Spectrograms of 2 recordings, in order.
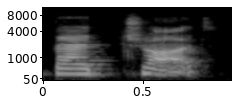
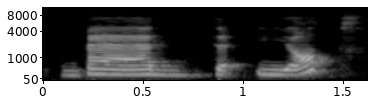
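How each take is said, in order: First: The d and y merge into a j sound. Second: The d and y are said as separate sounds.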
